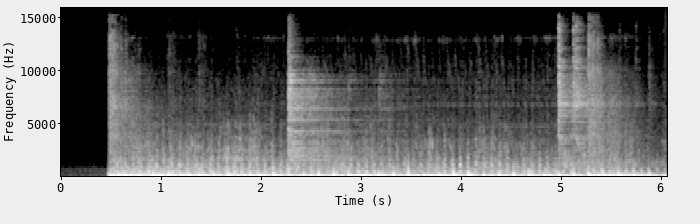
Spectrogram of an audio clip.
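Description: Black Hawk helicopters roar in abruptly during a night raid by U.S. troops on a large apartment building, loud and close, with sharp bursts of gunfire cracking through the sustained rotor din.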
